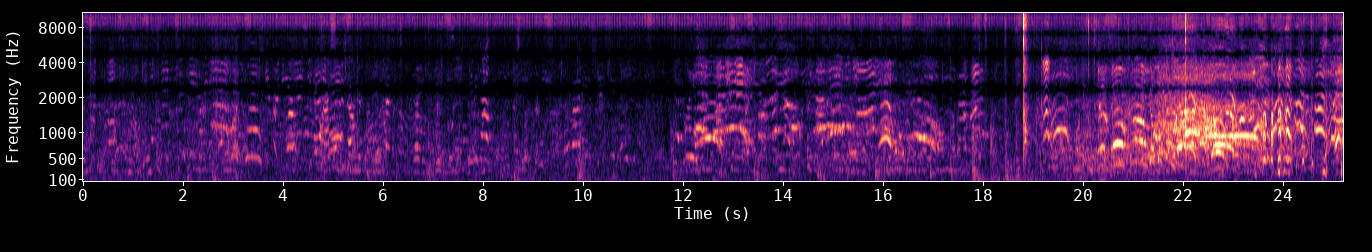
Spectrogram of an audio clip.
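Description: Young women on a field shout and cheer from a distance, getting louder after the hit.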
